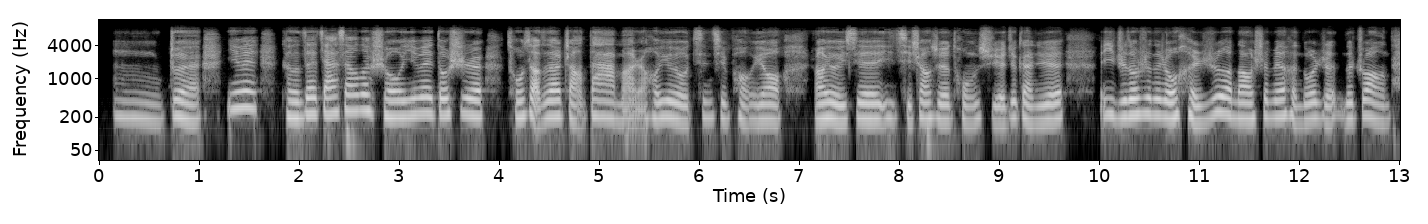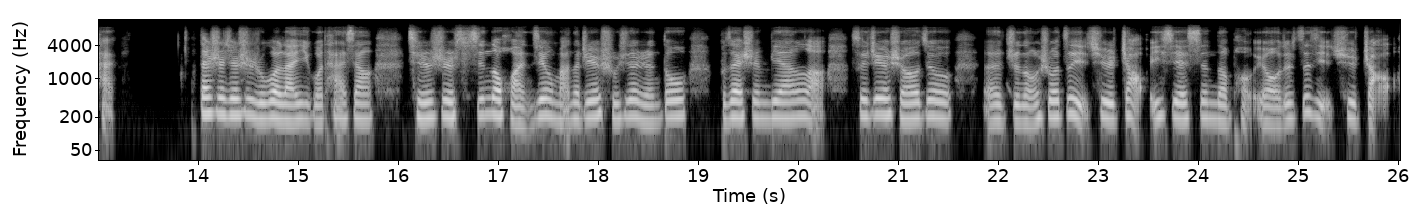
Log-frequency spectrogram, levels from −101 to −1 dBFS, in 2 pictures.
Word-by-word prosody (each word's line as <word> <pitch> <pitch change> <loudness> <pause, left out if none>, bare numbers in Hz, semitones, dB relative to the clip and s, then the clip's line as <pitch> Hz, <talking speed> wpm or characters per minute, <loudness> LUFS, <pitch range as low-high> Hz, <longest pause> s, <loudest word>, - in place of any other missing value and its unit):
嗯， 190 -4 -8
对。 190 -5 +1 0.3
因 280 +1 -2
为 295 -1 +3 0.3
可 200 - -3
能 190 - +1
在 225 +3 +3
家 225 0 +4
乡 255 +1 +3
的 260 0 +2
时 225 - +1
候， 200 0 +3
因 215 +2 0
为 230 0 +3
都 215 0 +1
是 215 -3 +3 0.2
从 195 +1 -1
小 215 - +5
在 190 - -5
那 200 - +5
儿 205 - +4
长 200 - +1
大 200 -2 +2
嘛， - - -1
然 - - -3
后 185 -1 -3
又 195 0 +1
有 170 -3 +1
亲 190 +3 -6
戚 195 -1 -1
朋 170 -2 -6
友， 170 -1 +1 0.3
然 175 - +3
后 185 - +4
有 185 - +3
一 165 - 0
些 180 0 +2
一 180 +1 -6
起 175 -2 0
上 180 +2 +2
学 180 - -1
的 170 - +3
同 165 0 -7
学， 155 -5 +1
就 195 - -2
感 165 -5 0
觉 170 +3 +1 0.4
一 220 -1 -2
直 200 +1 +1
都 215 +1 +5
是 225 0 0
那 215 -1 0
种 190 0 +4
很 190 -9 0
热 220 +6 +2
闹， 185 -1 +2
身 195 +1 -3
边 200 +1 +1
很 200 -7 -5
多 180 +3 -1
人 160 -4 -4
的 180 0 -2
状 180 -5 0
态。 - - -2 0.9
但 230 - +8
是 225 -1 +3
就 215 0 +3
是 215 -1 0
如 180 -1 -1
果 190 -1 +5
来 170 -1 +5
异 180 0 -2
国 165 -1 -3
他 - - -3
乡， 180 -1 +1 0.4
其 195 - +1
实 185 +1 +2
是 200 -1 +2
新 215 +1 -1
的 210 -2 +6
环 155 -7 0
境 205 +4 +1
嘛， 170 - -2
那 185 - -2
这 190 +2 -2
些 200 - +3
熟 180 -6 -3
悉 200 +3 -5
的 200 -1 +1
人， 165 -1 -4
都 200 +2 +1 0.3
不 175 - -9
在 195 0 +4
身 190 -2 -1
边 190 0 +1
了。 195 -2 0 0.3
所 210 - -2
以 - - -5
这 220 +1 +3
个 215 0 +3
时 190 - +2
候 185 +1 +2
就， 195 -2 -1 0.3
呃， 170 +1 -3
只 170 - -2
能 160 +2 -3
说 200 0 +1
自 220 +3 -3
己 205 - +2
去 190 -3 +1
找 210 +3 +1
一 185 - -2
些 190 -4 +2
新 190 0 -1
的 170 -1 0
朋 - - -8
友， 150 -2 -1
就 175 +3 -3
自 245 +6 -4
己 190 -6 -4
去 190 - -2
找。 - - +1
190 Hz, 280 characters per minute, -24 LUFS, 175-210 Hz, 0.9 s, 但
